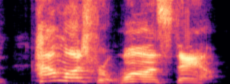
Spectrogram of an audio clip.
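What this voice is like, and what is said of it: Chris Rock impression. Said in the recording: “I'm going to get you sucker Chris Rock impersonation.”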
